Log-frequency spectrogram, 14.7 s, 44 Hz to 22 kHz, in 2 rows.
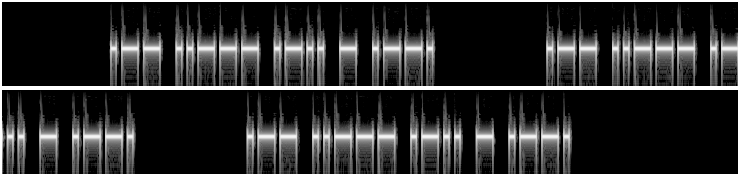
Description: Morse code, heard as a keyed tone, about 22 wpm, 700 Hz. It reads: W2LTP W2LTP W2LTP
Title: USA Call Signs - 5 Characters - Repeated 3x - 22wpm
